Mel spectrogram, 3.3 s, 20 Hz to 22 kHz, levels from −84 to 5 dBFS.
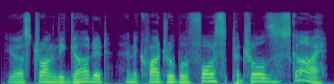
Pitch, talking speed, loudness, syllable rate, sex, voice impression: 145 Hz, 200 wpm, -17 LUFS, 6.0 syllables/s, male, masculine, middle-aged, slightly thick, slightly muffled, slightly fluent, sincere, slightly calm, friendly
